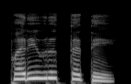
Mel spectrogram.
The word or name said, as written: ಪರಿವರ್ಧಿತ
